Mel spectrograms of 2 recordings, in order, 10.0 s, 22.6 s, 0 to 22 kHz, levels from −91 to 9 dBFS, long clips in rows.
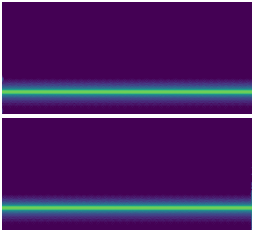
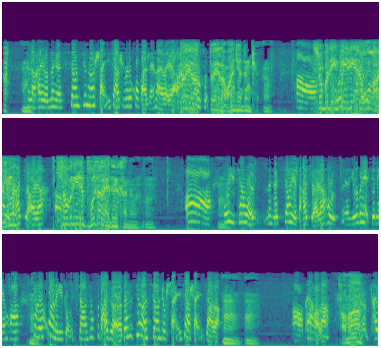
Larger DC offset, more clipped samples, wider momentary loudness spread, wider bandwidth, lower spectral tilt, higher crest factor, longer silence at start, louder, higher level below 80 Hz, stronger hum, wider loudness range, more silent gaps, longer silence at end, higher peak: neither; second, under 0.1% vs 6%; second, 0 LU vs 9 LU; second, 1 kHz vs 5.4 kHz; second, 24.5 dB/octave vs -5 dB/octave; about the same, 4 dB vs 6 dB; about the same, 0 s vs 0 s; second, -15 LUFS vs -5 LUFS; second, under -90 dBFS vs -30 dBFS; neither; second, 0 LU vs 4 LU; neither; about the same, 0 s vs 0 s; second, -12 dBFS vs 0 dBFS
